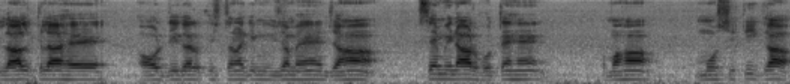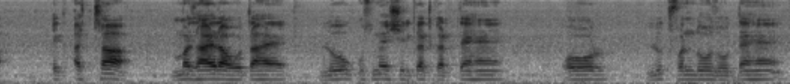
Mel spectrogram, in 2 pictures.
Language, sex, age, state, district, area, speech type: Urdu, male, 45-60, Delhi, North East Delhi, urban, spontaneous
